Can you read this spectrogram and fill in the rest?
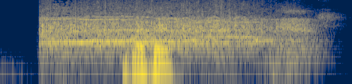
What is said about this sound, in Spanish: Así que yo lo he hecho en otro podcast y lo voy a hacer ahora, pero me voy a poner un aplauso.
